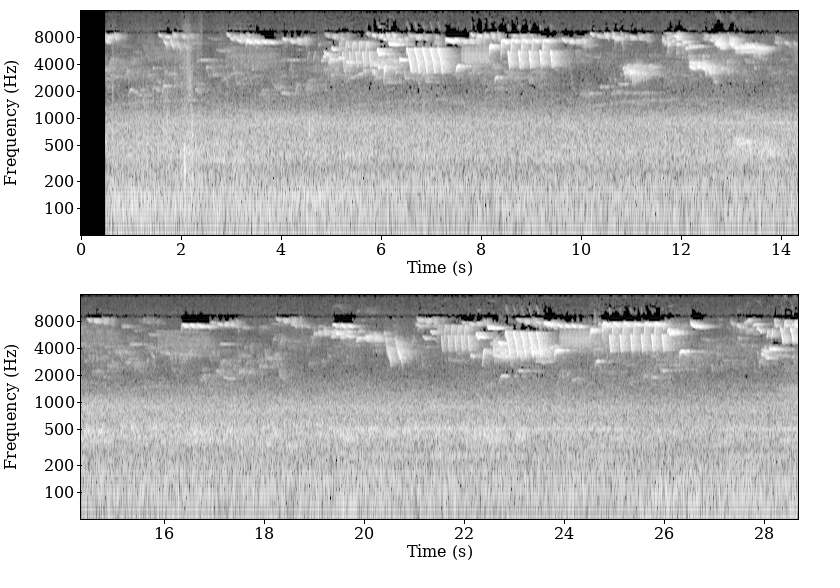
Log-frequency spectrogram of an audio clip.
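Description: Birds calling and singing: fast, evenly pulsed trills and short chirps, some sliding down in pitch, over a faint steady hiss of outdoor background noise. It starts about half a second in.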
